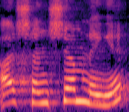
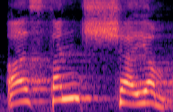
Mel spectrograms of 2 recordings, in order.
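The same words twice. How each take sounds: First: असंशयम said with श in place of स, as a mistake; mock the common error, hissing श; wrong version. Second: असंशयम slowly with a clean स in the middle; correct version. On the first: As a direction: demo of wrong pronunciation. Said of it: "इस स को भी इस श का उच्चारण करते". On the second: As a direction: stretch असंशयम, keeping स sharp. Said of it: "उच्चारण करते हुए ध्यान देना है". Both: Shown as a demonstration.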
